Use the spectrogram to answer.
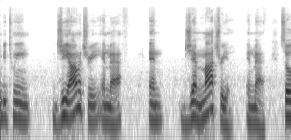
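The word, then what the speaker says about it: gematria: predictions, but he was explaining this stuff called gamatria. And then I looked into that and I found out that this is actually a real thing, but it's pronounced geatria.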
